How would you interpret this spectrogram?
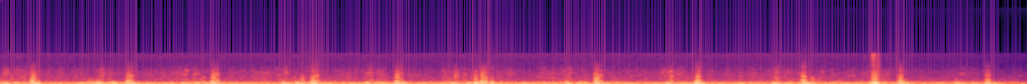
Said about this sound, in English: So just to send us off, here's my unfortunate heartbeat.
